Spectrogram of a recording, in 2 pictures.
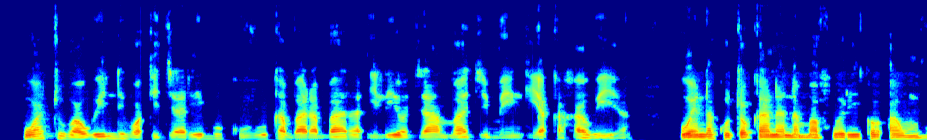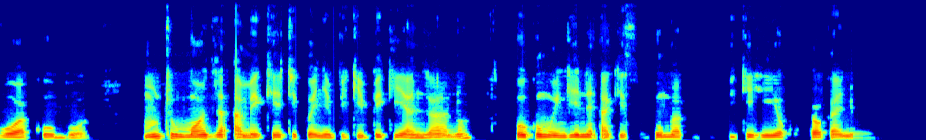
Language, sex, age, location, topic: Swahili, male, 50+, Kisumu, health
